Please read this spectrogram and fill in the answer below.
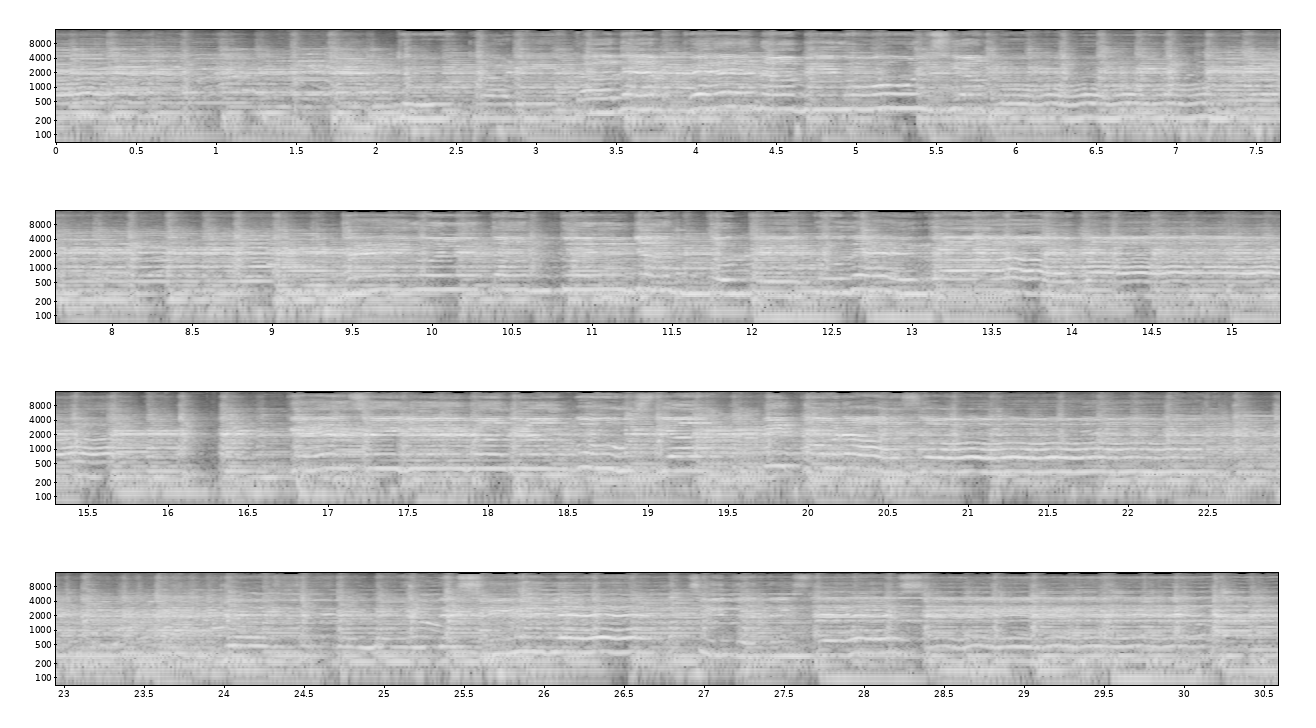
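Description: Live mariachi band playing: a woman singing the melody over strummed vihuela and guitars, violins and a pulsing guitarrón bass line.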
